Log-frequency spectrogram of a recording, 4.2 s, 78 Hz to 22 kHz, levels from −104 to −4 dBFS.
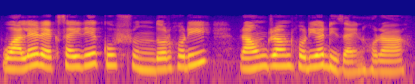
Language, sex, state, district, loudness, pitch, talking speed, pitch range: Bengali, female, Assam, Hailakandi, -17 LUFS, 255 Hz, 160 wpm, 220-275 Hz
